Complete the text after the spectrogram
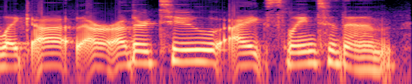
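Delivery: usual speaking voice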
